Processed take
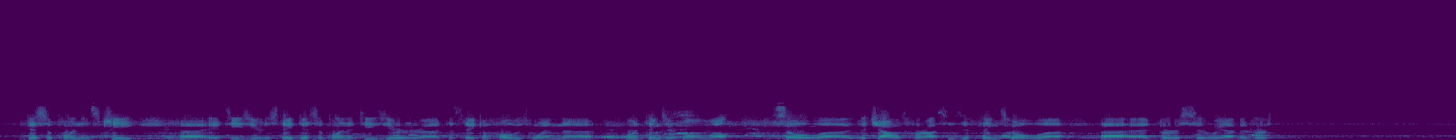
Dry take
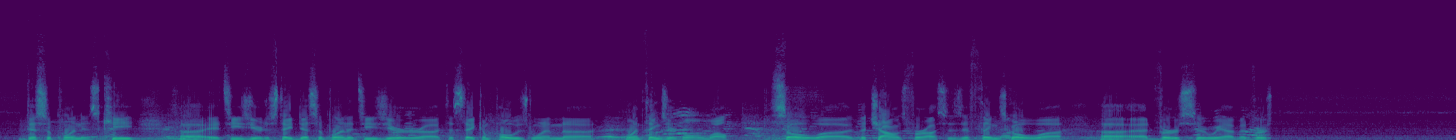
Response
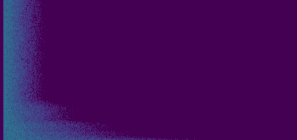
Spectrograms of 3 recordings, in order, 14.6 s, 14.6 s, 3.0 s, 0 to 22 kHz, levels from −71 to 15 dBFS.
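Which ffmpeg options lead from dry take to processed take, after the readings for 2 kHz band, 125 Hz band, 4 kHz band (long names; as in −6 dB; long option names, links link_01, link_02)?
−6.5 dB, −29.0 dB, −6.5 dB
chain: -filter_complex "[0:a]asplit=3[link_01][link_02][link_03];[link_01]bandpass=frequency=730:width_type=q:width=8,volume=0dB[link_04];[link_02]bandpass=frequency=1090:width_type=q:width=8,volume=-6dB[link_05];[link_03]bandpass=frequency=2440:width_type=q:width=8,volume=-9dB[link_06];[link_04][link_05][link_06]amix=inputs=3:normalize=0,highshelf=frequency=2100:width_type=q:width=1.5:gain=10,flanger=delay=7.4:depth=5.1:regen=59:speed=0.3:shape=triangular,asplit=2[link_07][link_08];[1:a]atrim=start_sample=2205[link_09];[link_08][link_09]afir=irnorm=-1:irlink=0,volume=-32.5dB[link_10];[link_07][link_10]amix=inputs=2:normalize=0,volume=5dB" -ar 11025 -c:a nellymoser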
